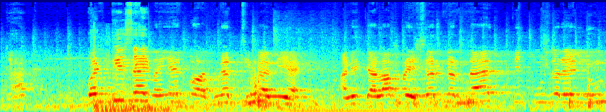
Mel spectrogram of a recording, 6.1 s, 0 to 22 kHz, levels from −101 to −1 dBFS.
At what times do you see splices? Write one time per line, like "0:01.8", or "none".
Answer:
0:01.5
